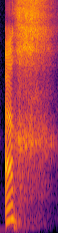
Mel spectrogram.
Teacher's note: K itu dia dilafalkan dari tenggorokan paling atas ya atau bagian terluar dari tenggorokan kita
